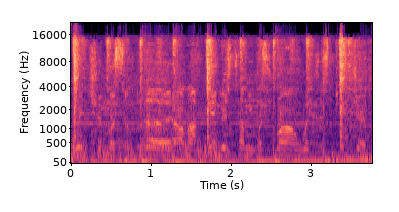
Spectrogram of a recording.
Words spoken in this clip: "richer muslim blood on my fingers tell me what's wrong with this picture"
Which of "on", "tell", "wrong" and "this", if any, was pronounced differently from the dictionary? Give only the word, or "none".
on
